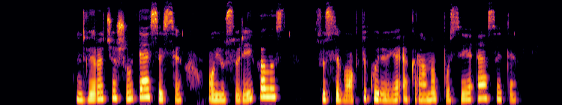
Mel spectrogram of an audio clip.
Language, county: Lithuanian, Vilnius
